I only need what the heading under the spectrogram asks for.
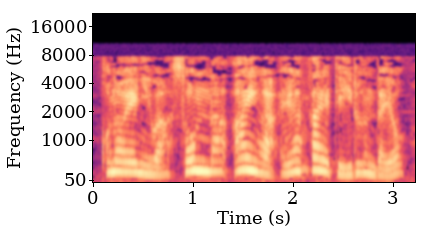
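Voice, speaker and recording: A woman's voice: a little high, animated, normal speed, mellow, muffled recording. A woman voicing a polite, loving elderly grandfather with tender, earnest phrasing. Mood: tender, teaching.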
